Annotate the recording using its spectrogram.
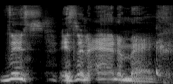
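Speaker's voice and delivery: rough, gritty military tone. Speaker imitates the driving teacher in an anime, in a gritty tone. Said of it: "in like a gritty tone".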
